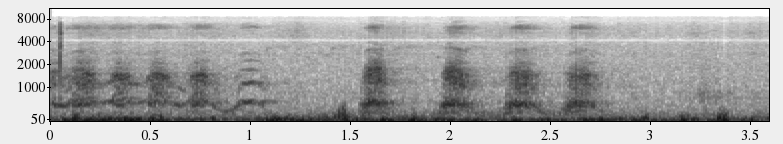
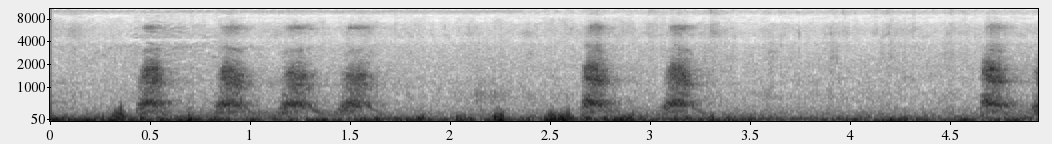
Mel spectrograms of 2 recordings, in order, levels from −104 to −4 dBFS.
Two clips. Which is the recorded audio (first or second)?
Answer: second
